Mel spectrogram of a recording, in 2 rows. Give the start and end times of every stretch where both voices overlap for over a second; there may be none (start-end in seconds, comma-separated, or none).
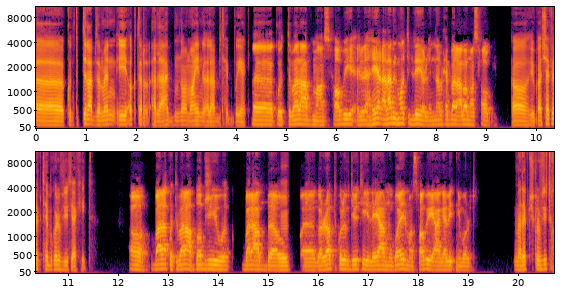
none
